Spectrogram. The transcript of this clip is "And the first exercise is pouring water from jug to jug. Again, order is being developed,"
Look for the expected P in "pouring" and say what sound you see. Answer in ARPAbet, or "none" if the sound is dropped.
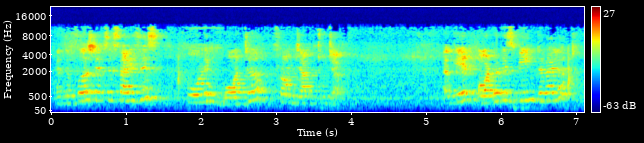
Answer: F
